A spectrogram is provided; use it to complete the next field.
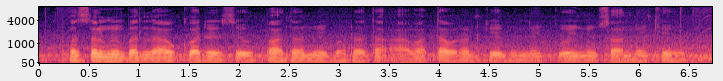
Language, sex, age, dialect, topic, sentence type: Bhojpuri, male, 18-24, Southern / Standard, agriculture, statement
